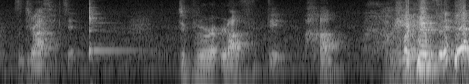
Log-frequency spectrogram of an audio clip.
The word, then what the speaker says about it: Здравствуйте: Okay, so if you do not know them, if you want to be formal, you say Здравствуйте.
